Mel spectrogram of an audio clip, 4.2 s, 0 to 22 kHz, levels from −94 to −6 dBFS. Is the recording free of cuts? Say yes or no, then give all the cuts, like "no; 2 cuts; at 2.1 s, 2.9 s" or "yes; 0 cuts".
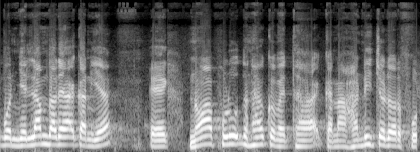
no; 1 cut; at 1.7 s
